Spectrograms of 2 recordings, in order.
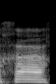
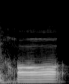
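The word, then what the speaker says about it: خ: Et le kha, elle sort au début de la gorge. Ça fait ar, ar, ar. Ouais, faut vraiment bien la prononcer. Kho. Et elle est gonflée aussi. C'est parmi les lettres qu'on dit, elles sont emphatiques, elles sont gonflées. Kho, kho, kho, kho, kho. On dit pas kha, kha, mais on dit kho, kho.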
